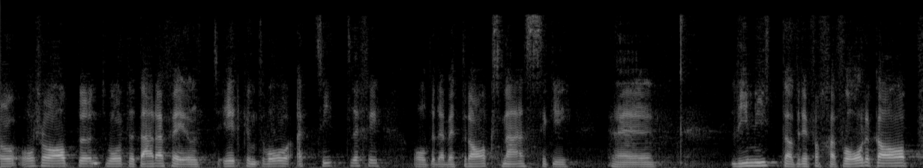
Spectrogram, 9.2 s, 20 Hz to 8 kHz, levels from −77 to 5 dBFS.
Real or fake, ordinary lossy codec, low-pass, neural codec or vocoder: fake; none; none; codec, 16 kHz, 1.1 kbps, Voila-Tokenizer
